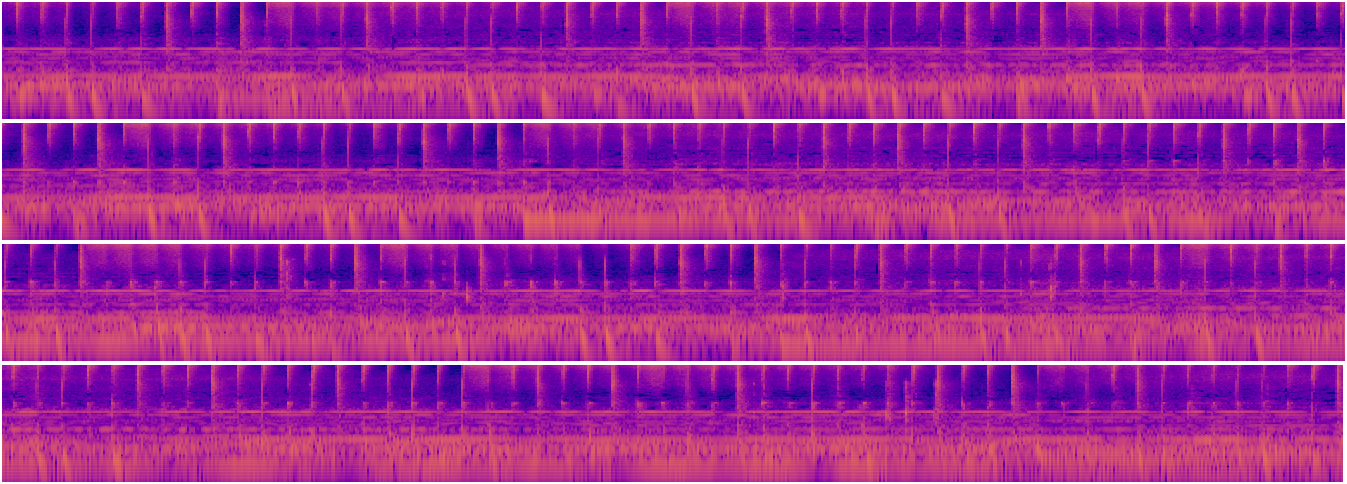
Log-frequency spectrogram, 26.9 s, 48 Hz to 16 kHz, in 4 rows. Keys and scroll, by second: 15.3 ctrl+c, 18.2 ctrl+v, 24.4 ctrl+shift+g.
